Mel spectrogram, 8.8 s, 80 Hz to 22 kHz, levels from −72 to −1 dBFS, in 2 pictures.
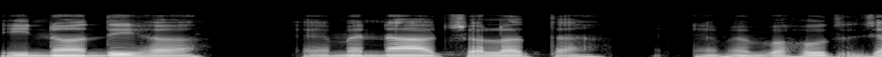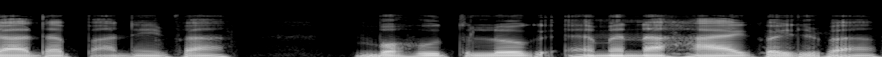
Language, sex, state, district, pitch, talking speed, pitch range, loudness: Bhojpuri, male, Bihar, Muzaffarpur, 100 Hz, 145 wpm, 95-105 Hz, -19 LUFS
